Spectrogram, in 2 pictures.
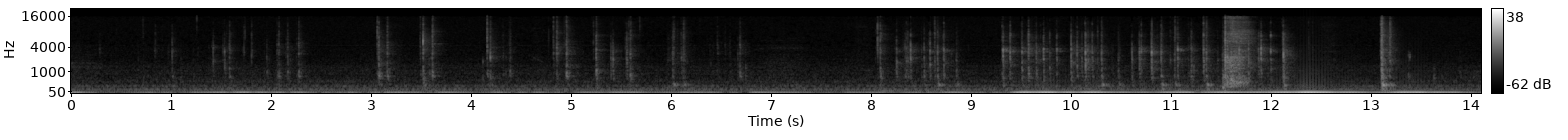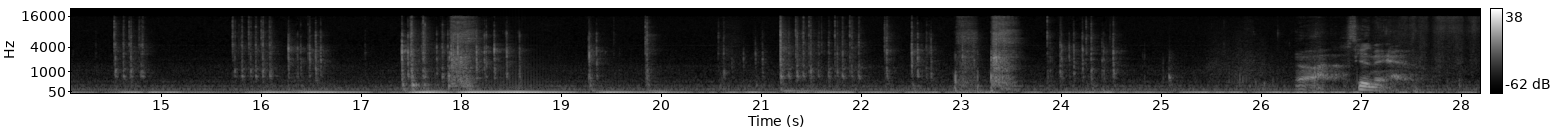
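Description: Typing on a computer keyboard: irregular runs of key clicks, busiest and loudest about ten to thirteen seconds in and again around eighteen seconds.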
